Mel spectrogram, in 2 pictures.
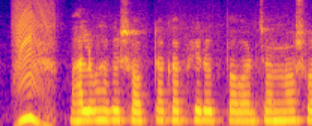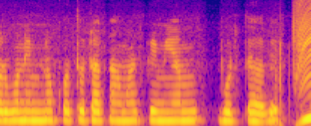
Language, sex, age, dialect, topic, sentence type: Bengali, female, 31-35, Northern/Varendri, banking, question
